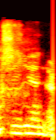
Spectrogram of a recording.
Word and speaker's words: Jian: I tell people the pronunciation of my name is like good night, G-N. And that's why when they work with me, they have good night's sleep. I'm Jian, originally from Shanghai.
